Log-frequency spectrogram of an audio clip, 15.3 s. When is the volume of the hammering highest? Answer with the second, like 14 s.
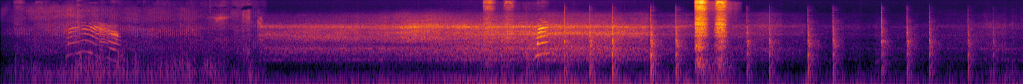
9 s.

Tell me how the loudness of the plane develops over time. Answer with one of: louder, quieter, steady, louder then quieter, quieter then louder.
louder then quieter.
